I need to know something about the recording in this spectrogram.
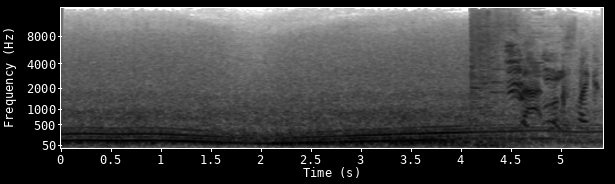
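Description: A car engine hums steadily, its pitch dipping and then rising as the car speeds up.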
